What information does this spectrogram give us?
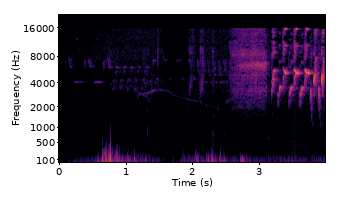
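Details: Mixed canary in Skopje, a hybrid called baster: after low rumbling, a long thin whistle slides downward, then rapid bright buzzy trills and chirps burst out in the last second and a half.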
